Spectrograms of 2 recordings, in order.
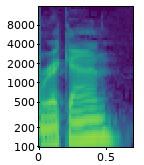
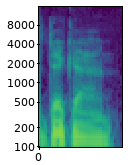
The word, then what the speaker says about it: Dickon: He'd call him Rickon or Recon or something, and he'd say, no, it's Dickon.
